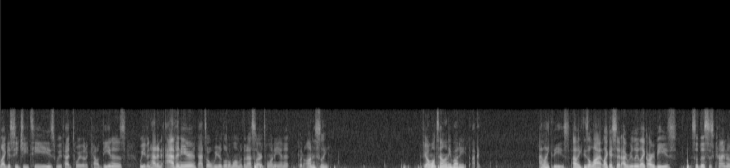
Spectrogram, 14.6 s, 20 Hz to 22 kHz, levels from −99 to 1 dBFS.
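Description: No technical faults can be heard here; the sound passes through a wideband call codec, likely G.722, which leaves nothing above 8 kHz.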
